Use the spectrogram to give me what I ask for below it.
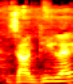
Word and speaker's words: Zandile: Your name, I'm gonna try to pronounce it. Amala. Amala, perfect. Ratna. Okay, yep. That's pretty good. Yeah. Zandile.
